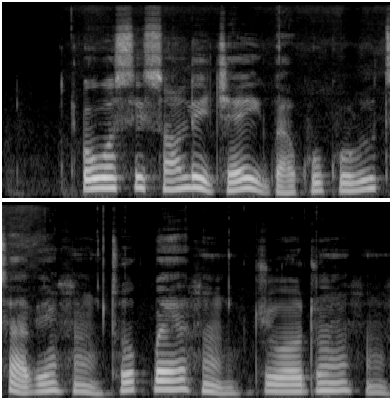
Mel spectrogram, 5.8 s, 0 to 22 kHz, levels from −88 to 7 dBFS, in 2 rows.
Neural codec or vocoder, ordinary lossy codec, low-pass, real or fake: none; none; none; real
